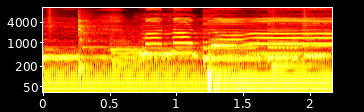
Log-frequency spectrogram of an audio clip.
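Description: Slow rock song with a female vocal over band backing and a steady bass line; a new held melodic note enters about a second in.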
